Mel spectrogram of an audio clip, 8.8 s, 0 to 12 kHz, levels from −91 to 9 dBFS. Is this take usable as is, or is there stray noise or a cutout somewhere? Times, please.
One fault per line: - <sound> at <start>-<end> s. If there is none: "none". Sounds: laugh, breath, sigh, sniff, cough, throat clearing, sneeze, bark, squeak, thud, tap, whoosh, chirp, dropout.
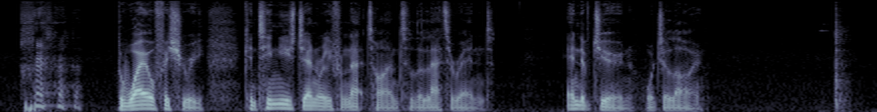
- laugh at 0.2-0.8 s
- thud at 8.2-8.5 s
